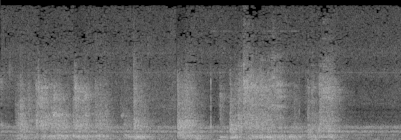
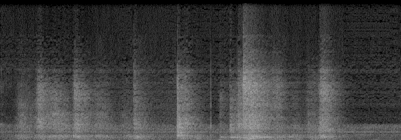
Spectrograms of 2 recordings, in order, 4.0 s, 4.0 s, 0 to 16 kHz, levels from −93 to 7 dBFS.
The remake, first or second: second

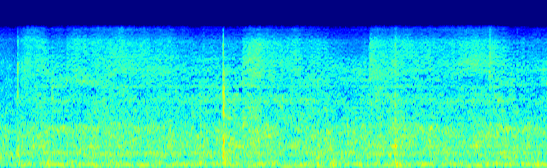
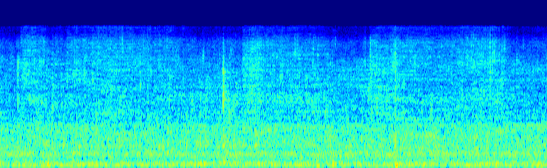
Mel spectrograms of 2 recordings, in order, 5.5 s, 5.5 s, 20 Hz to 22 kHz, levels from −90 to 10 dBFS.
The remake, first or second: first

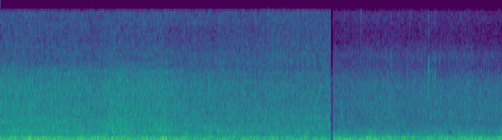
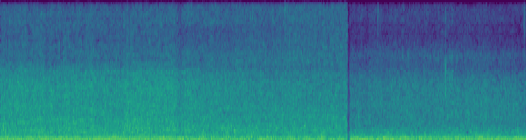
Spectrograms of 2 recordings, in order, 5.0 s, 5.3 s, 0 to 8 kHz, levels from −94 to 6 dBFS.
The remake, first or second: second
